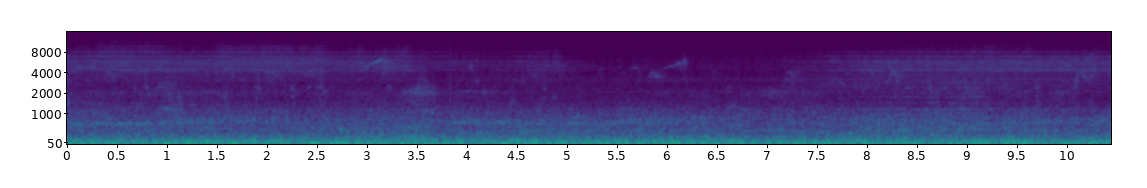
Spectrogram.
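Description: Outdoor lakeside ambience: a steady low rumble, with a few faint short bird chirps about three and six seconds in.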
